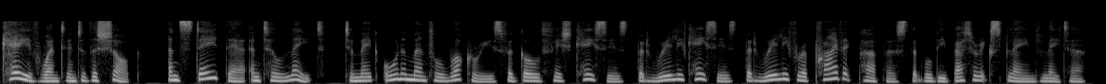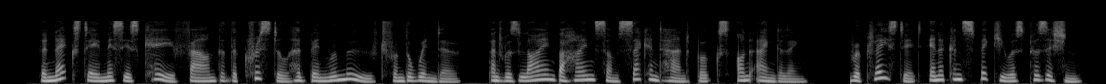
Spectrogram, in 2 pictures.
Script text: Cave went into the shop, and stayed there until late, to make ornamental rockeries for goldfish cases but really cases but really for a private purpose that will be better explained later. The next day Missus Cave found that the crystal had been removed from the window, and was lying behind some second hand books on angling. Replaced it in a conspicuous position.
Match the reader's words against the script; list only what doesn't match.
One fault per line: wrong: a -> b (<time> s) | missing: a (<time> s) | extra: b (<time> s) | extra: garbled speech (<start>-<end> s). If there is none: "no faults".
no faults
